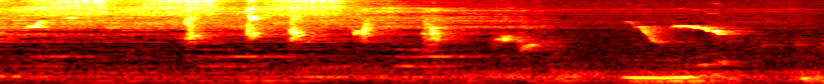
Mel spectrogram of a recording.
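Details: Oriental magpie-robin singing during a sunbathing session: a burst of sharp, high chirps and short whistled notes, dense at first and then thinning into separate rising and falling whistles.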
